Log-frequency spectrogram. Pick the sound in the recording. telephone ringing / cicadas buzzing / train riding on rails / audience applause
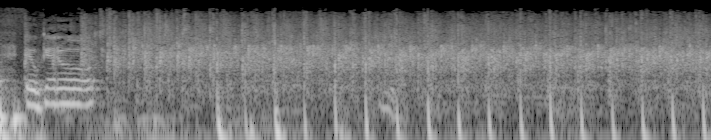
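audience applause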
